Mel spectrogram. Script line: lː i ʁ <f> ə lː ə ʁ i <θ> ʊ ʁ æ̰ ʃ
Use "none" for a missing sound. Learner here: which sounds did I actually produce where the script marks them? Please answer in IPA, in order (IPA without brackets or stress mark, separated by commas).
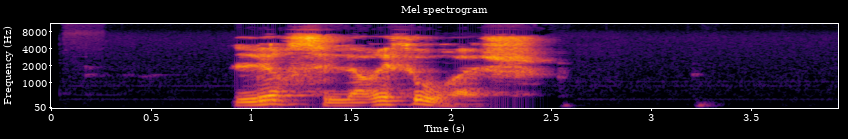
s, θ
